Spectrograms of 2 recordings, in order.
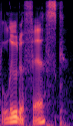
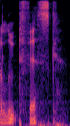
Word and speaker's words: lutefisk: I think we in our American household started calling it lutefisk. I don't think that's how it's pronounced. I think it's more lutefisk, which is a gelatinous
